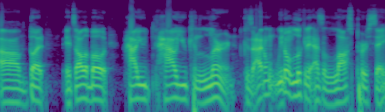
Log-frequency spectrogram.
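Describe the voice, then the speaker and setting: A man uses a normal speaking voice. He talks at a moderate pace with ordinary pitch variation. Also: fairly low pitch for a man. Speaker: YouTube show host, Bills fan. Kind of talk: casual chat.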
